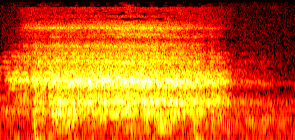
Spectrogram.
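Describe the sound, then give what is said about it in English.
A single long, deep breath, heard alone as a soft, airy rush that holds steady for over a second and then stops abruptly. “Deep breath in and out.”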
